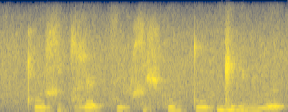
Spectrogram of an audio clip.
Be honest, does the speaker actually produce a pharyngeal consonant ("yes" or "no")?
no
